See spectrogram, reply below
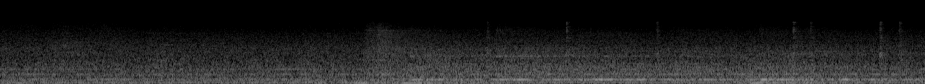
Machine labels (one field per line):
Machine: fan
